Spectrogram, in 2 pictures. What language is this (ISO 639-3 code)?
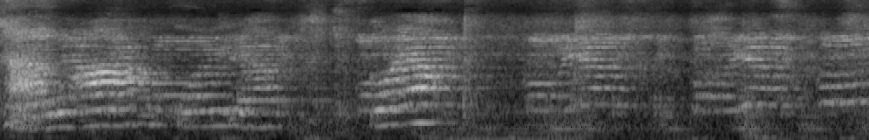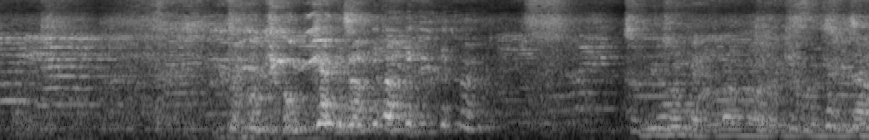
kor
